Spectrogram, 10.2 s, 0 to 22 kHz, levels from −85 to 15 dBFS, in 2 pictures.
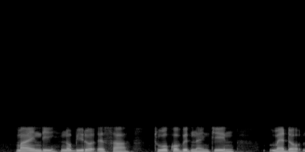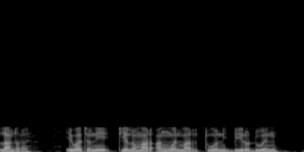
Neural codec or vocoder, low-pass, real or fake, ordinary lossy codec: codec, 44.1 kHz, 7.8 kbps, Pupu-Codec; 3.6 kHz; fake; none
